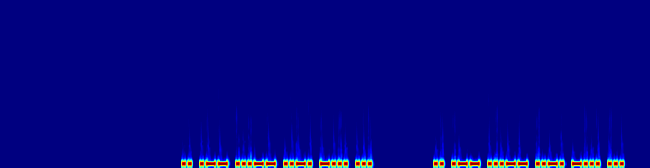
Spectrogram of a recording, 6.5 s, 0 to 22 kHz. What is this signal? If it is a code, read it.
Morse code, heard as a keyed tone, about 40 wpm, 700 Hz. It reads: IW3FBS IW3FBS
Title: DXCC-100 Call Signs - 6 Characters - Repeated 2x - 40wpm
